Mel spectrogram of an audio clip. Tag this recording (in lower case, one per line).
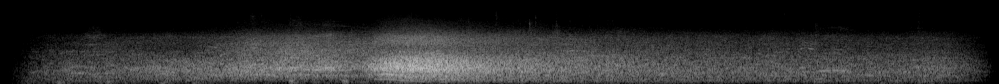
human group actions
cheering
